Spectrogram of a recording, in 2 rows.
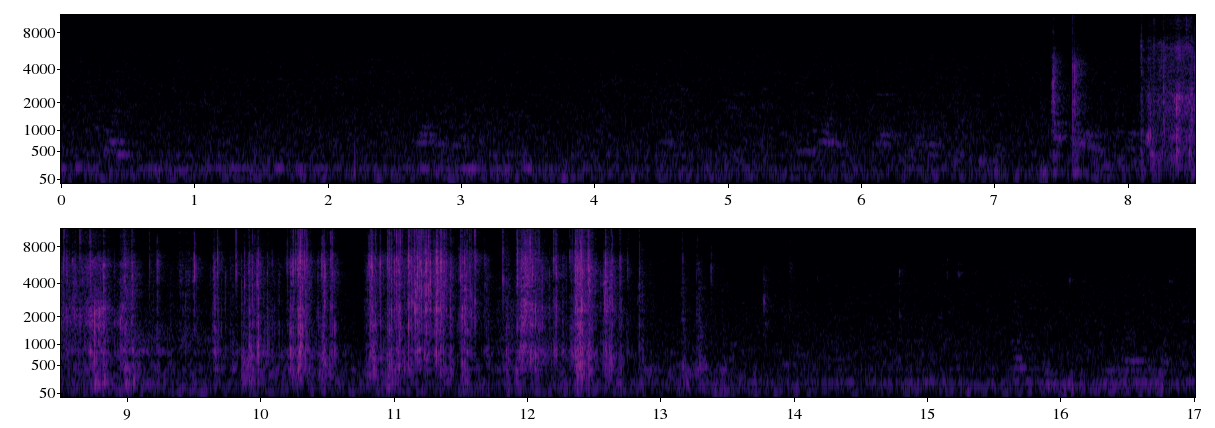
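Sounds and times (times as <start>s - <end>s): packaging crinkling: 8.1s - 13.5s.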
